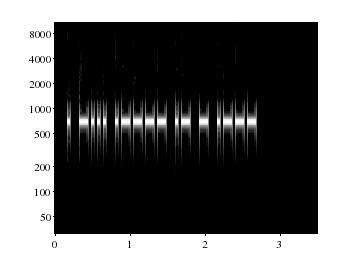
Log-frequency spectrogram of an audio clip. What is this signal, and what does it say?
Morse code, heard as a keyed tone, about 31 wpm, 700 Hz. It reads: EB1ATJ
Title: DXCC-100 Call Signs - 6 Characters - Repeated 2x - 30wpm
